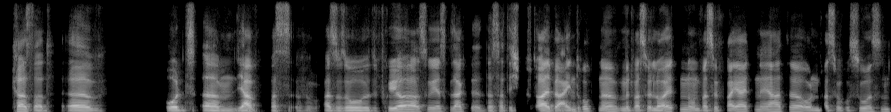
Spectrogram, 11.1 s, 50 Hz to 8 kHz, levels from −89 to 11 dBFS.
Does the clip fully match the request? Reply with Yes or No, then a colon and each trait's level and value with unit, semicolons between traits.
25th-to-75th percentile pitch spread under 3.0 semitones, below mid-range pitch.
No: average, 3.7 semitones; low, 110 Hz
